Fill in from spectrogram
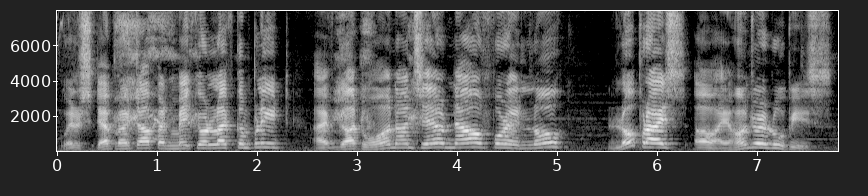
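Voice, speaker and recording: A man putting on a pushy high-voiced merchant. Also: big pitch swings, a little slow, faint music behind, exaggerated voice. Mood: hawking. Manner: loud, sing-song sales pitch. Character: pushy male traveling merchant hawking wares.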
